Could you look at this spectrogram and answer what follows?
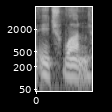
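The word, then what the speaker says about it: H I: Roman number 1, and it's pronounced as H1.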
